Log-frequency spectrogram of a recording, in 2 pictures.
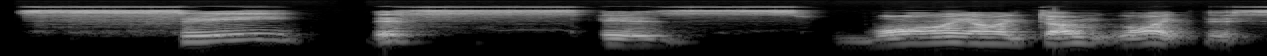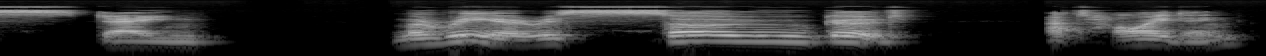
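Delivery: high, slow, complaining snake voice; a grumpy snake sulking over the game; glum snake. A narrator's reading. Snake moaning about the hiding monkey, glum high snake voice. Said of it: "looking rather glum".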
